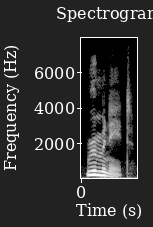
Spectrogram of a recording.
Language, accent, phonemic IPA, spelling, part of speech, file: English, US, /ˈɹumɪneɪt/, ruminate, verb, En-us-ruminate.ogg
- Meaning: 1. To chew cud. (Said of ruminants.) Involves regurgitating partially digested food from the rumen 2. To meditate or reflect 3. To meditate or ponder over; to muse on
